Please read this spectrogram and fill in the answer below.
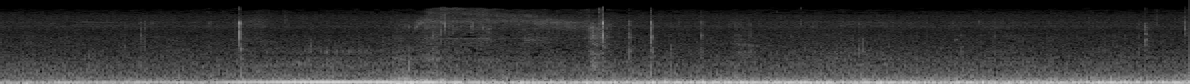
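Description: A motor engine running steadily with a low hum, its pitch rising slightly about a second in, with a few faint clicks over it.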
